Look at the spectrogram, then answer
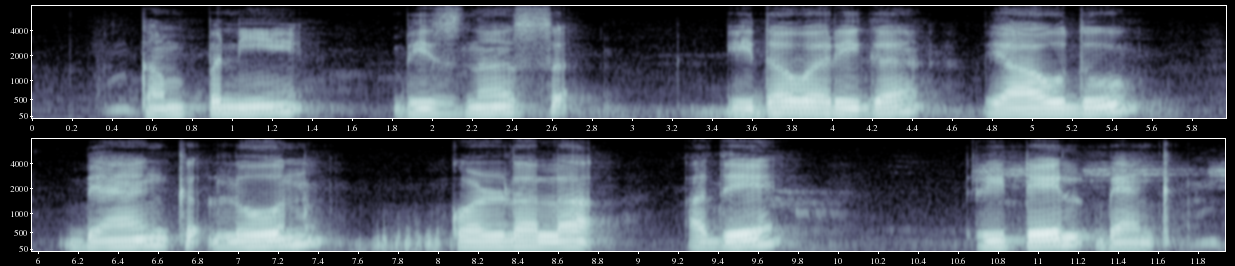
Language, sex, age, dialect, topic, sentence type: Kannada, male, 18-24, Northeastern, banking, statement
